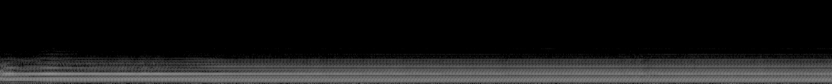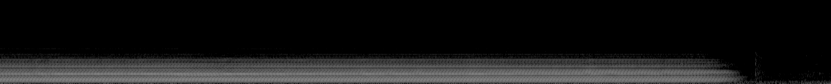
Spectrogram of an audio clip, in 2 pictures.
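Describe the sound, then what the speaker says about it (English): Bassoon multiphonic from a low B fingering with the C sharp key added: one long, steady, buzzing chord of stacked tones held for about fifteen seconds before cutting off, close and alone. "So the first one that I want to show you is based on a low B fingering on a bassoon."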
